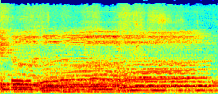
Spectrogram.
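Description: Orthodox liturgical chant sung by several voices in long held notes that move slowly from pitch to pitch.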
